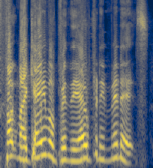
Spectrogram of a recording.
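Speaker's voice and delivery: high, loud mock dismay; exaggerated worried wail; imitating a worried friend. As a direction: mimic a game master's alarm. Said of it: "And you were like".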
